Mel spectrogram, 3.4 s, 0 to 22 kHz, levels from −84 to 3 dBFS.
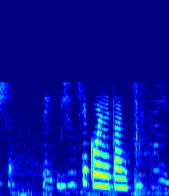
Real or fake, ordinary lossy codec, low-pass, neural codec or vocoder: fake; AAC, 16 kbps; 7.2 kHz; codec, 16 kHz, 1 kbps, X-Codec, HuBERT features, trained on general audio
